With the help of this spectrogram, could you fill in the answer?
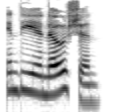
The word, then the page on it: Indian Ocean: British English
